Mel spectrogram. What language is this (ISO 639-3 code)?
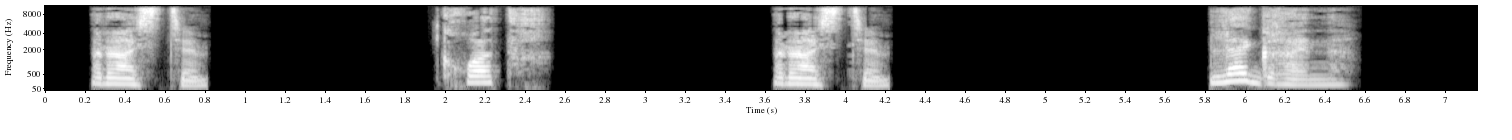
rus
